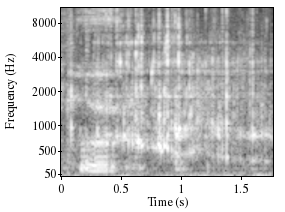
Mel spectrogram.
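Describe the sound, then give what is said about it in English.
A 6% coconut brown ale from a can pours into a bottoms-up pint glass, poured for extra head, a steady splashing, gurgling stream lasting a couple of seconds, with a faint murmur of voice underneath. “And into the bottoms up pints it goes.”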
